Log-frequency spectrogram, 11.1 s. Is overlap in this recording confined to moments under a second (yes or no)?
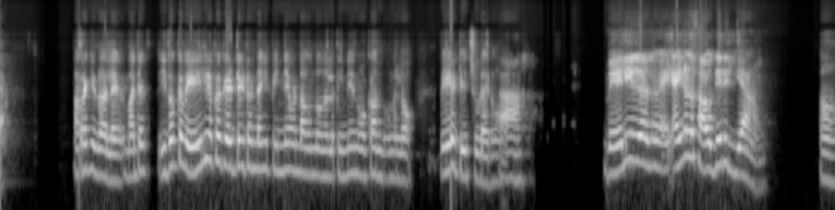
yes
